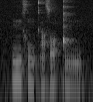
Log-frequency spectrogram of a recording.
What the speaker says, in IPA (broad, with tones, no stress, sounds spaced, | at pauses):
ĩ˧ x ũ˧ kʼ ĩ˨ sˤ u˦ ǃ ĩ˨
